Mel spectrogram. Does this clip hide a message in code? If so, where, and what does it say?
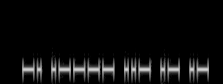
Yes: Morse code from 0.2 to 2.1 s, heard as a keyed tone, about 32 wpm, 700 Hz. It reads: N1UAA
